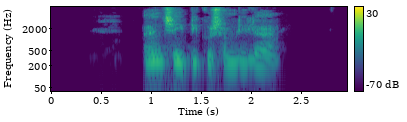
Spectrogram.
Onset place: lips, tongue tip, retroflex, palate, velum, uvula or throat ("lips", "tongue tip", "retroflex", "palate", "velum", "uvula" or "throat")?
tongue tip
